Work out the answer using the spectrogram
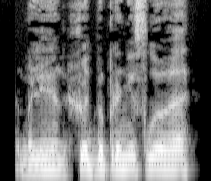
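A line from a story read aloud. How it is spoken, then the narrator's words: Whispered. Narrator (Russian): прошептал Танк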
